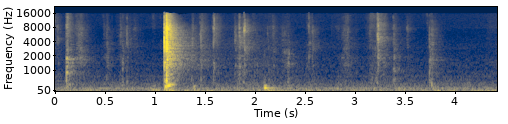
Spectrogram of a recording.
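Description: Trading cards and foil packs being handled on a table, heard as a few sharp snaps and clicks. The loudest snap comes about a second in.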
